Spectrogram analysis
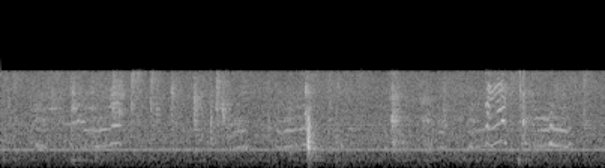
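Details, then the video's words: Cats kept for sale meowing softly and intermittently, brief bent notes scattered among clicks and a sharp tap, all above a constant low hum. "قطط للبيع"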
